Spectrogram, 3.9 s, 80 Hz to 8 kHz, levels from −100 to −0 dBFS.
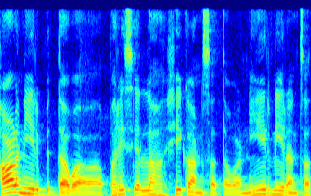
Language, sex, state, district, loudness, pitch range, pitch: Kannada, male, Karnataka, Belgaum, -27 LUFS, 115-180 Hz, 150 Hz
